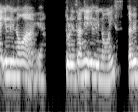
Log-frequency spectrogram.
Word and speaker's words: Illinois: Ya, kita akan dengar audio dan kita akan menulis ya, mencatat nih nama-nama tempat masing-masing sesuai dengan yang diucapkan. ILLINOIS. Ya, ini pengejaan ya. Jadi ini bacanya Illinois ya.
